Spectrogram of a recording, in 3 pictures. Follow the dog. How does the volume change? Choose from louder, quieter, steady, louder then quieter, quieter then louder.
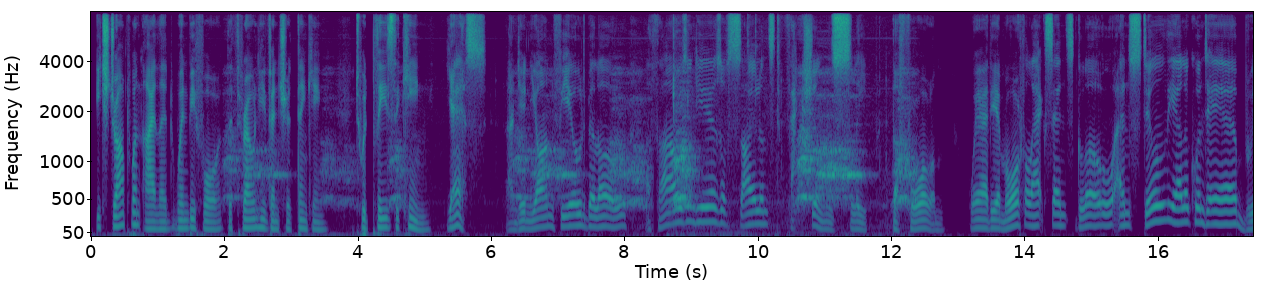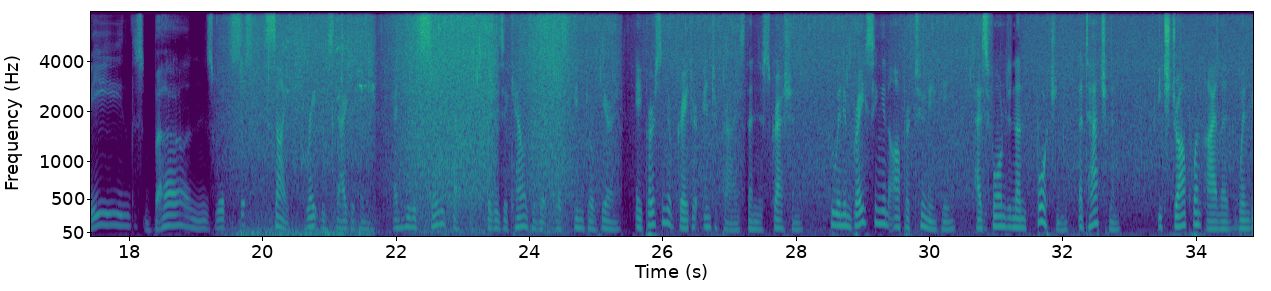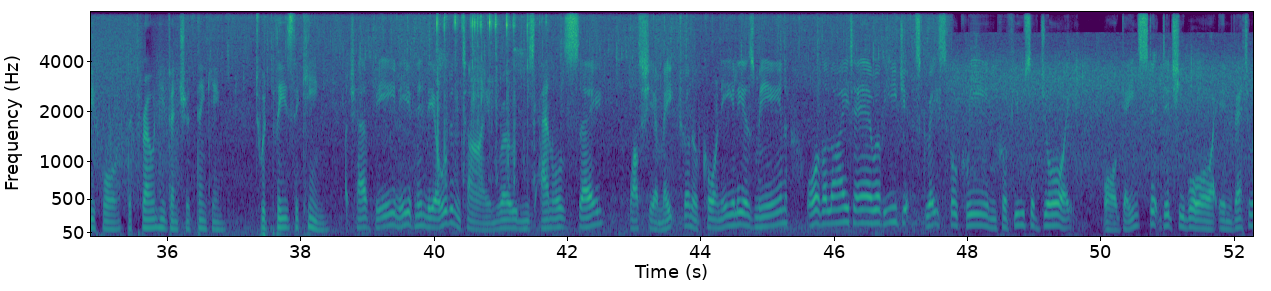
louder.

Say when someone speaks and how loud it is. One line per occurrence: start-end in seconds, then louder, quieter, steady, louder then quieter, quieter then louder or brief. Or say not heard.
0.1-52.2 louder.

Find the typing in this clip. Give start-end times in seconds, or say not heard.
40.0-41.8.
